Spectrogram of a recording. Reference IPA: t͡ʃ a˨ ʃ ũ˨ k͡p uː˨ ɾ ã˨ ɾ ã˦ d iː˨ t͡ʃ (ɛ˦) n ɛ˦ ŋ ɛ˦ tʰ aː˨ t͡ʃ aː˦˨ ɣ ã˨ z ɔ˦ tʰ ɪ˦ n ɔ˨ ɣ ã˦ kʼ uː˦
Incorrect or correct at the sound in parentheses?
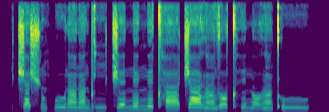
incorrect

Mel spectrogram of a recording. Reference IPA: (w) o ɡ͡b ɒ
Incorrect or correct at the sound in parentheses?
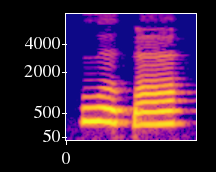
correct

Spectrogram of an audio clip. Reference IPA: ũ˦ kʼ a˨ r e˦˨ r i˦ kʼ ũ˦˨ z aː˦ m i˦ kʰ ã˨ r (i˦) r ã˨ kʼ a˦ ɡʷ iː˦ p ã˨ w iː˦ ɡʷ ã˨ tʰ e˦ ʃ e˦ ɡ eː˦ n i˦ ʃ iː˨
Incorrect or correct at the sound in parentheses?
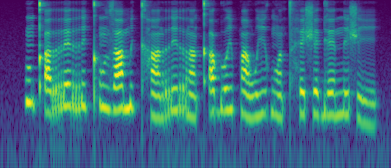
correct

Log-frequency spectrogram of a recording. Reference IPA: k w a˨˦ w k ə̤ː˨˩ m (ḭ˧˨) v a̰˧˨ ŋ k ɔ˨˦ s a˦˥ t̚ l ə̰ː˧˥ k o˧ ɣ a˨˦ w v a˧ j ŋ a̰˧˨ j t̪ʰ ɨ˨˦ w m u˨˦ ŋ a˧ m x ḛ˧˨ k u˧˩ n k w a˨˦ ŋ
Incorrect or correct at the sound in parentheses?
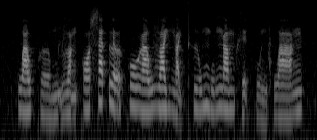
correct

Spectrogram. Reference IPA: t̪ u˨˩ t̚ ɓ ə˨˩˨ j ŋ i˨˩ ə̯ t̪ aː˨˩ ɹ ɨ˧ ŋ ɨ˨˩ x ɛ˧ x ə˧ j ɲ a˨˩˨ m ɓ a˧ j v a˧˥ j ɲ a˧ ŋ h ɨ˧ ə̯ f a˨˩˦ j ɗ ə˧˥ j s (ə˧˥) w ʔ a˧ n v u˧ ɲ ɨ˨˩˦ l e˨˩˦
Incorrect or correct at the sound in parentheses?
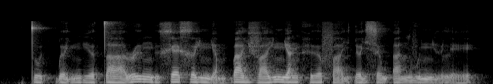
correct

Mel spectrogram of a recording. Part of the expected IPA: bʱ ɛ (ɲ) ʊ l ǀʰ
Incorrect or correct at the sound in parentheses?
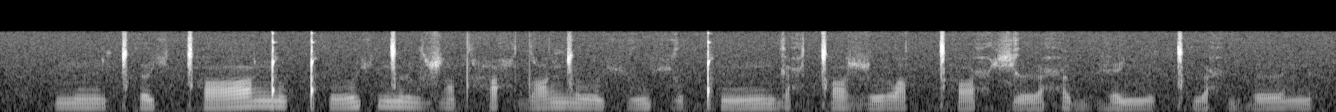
correct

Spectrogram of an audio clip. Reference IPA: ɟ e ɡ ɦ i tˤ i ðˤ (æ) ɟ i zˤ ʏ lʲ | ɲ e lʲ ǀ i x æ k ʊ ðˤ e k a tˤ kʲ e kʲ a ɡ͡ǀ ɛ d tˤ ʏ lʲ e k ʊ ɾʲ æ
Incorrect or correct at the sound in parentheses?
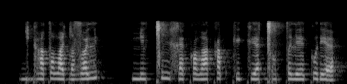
correct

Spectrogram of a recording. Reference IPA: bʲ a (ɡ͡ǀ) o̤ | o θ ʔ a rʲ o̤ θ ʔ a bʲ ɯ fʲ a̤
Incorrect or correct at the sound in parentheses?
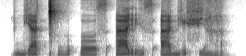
incorrect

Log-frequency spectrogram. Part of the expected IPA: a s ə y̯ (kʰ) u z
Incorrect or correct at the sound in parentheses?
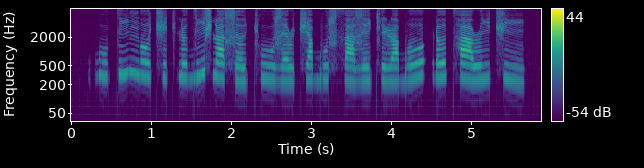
incorrect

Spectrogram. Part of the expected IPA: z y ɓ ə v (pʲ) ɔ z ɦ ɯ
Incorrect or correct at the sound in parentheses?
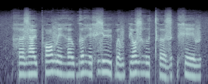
correct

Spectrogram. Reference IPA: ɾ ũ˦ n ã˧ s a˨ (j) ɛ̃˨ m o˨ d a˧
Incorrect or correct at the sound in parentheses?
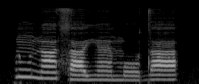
correct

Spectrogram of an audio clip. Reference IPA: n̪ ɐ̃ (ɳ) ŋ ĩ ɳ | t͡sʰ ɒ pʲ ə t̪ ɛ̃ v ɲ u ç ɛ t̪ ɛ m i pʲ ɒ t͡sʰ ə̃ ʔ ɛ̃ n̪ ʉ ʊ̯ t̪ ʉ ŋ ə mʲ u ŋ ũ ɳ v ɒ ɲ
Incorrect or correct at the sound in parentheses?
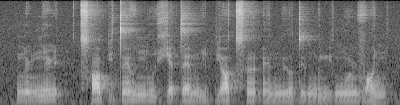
correct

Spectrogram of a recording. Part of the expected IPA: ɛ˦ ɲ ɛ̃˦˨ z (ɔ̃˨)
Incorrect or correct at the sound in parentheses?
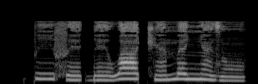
correct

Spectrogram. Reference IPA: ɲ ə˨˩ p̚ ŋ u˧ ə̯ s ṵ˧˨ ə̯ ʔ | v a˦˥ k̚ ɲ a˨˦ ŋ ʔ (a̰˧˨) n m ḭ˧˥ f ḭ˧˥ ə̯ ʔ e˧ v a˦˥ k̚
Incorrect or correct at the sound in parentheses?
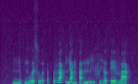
incorrect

